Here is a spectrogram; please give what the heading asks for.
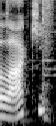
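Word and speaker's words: Raki: Mas se pronuncia Laki. Na verdade é um Laki meio embolado, tá? Porque é japonês. Mas se escreve Haki com R.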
